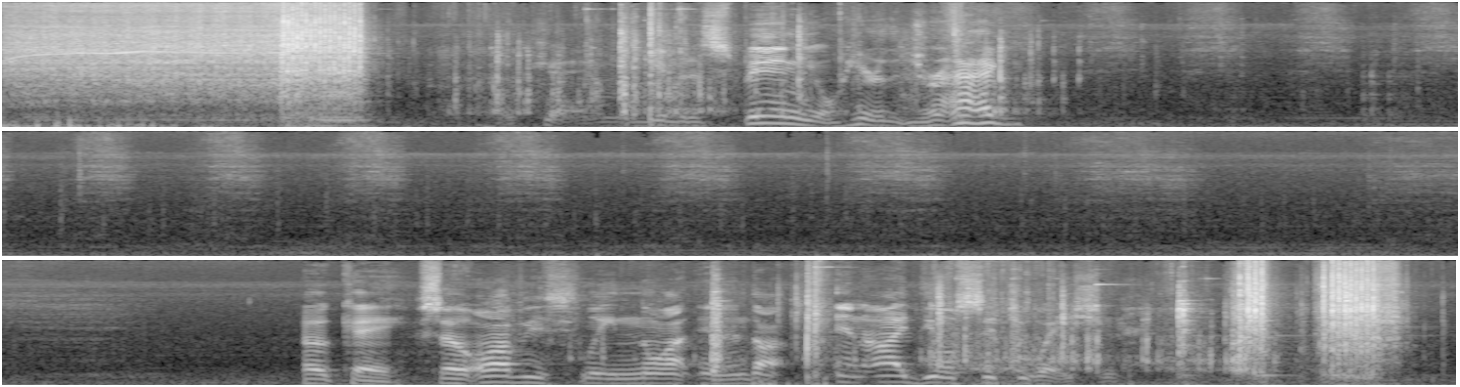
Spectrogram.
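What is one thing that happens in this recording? An impact wrench whirs and rattles loudly.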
